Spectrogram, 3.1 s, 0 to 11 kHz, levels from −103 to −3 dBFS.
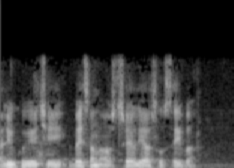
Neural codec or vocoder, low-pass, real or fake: none; 7.2 kHz; real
